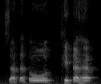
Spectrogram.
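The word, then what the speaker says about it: सततोत्थितः: So follow the rule where you have it as a half syllable. You combine it with to, Satatot, that allows you to pick up Thitaha. Thi is hard, ta is soft again.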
